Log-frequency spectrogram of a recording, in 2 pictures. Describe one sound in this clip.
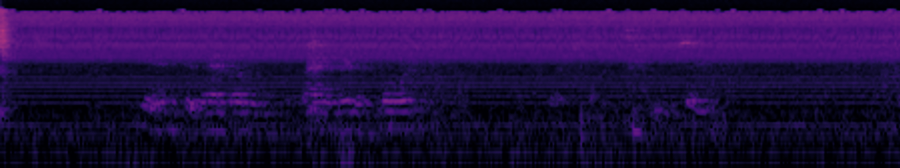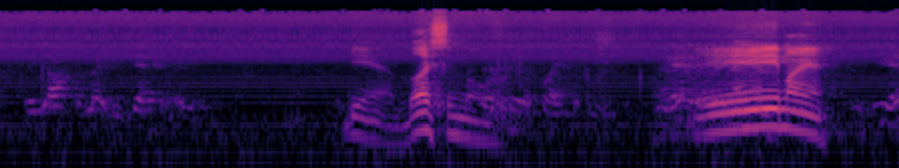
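A middle-aged man speaks calmly to a gathering.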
